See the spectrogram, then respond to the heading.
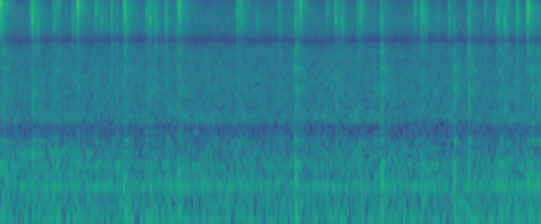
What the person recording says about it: ASMR - Rhythmic Tapping on Wood Table With Long, Natural Nails - Mostly Soft Tapping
